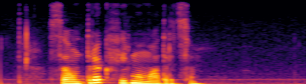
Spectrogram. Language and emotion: Russian, neutral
